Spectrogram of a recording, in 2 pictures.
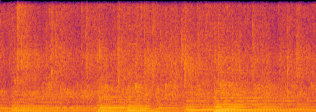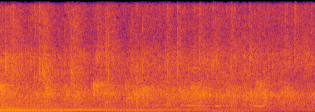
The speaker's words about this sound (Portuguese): Aplauda o Senhor, igreja.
